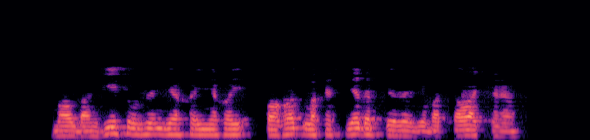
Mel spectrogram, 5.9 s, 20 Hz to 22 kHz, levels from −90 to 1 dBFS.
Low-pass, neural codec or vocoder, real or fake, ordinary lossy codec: 3.6 kHz; none; real; AAC, 24 kbps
